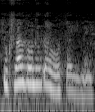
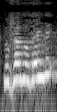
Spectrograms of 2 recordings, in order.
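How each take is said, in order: First: Quickly clarify, lightly spoken; quick restatement. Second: "ही" punched louder and higher with a rising end; emphatic loud denial. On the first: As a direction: rush through "नुकसान तो उनके द्वारा होता ही नहीं" fast and a little softer. (जल्दी-जल्दी, हल्के स्वर में दोहराना) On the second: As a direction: stress "ही" hard, voice up and loud. ("ही" पर ज़ोर, ऊँची और तेज़ आवाज़ में) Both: Shown as a demonstration.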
